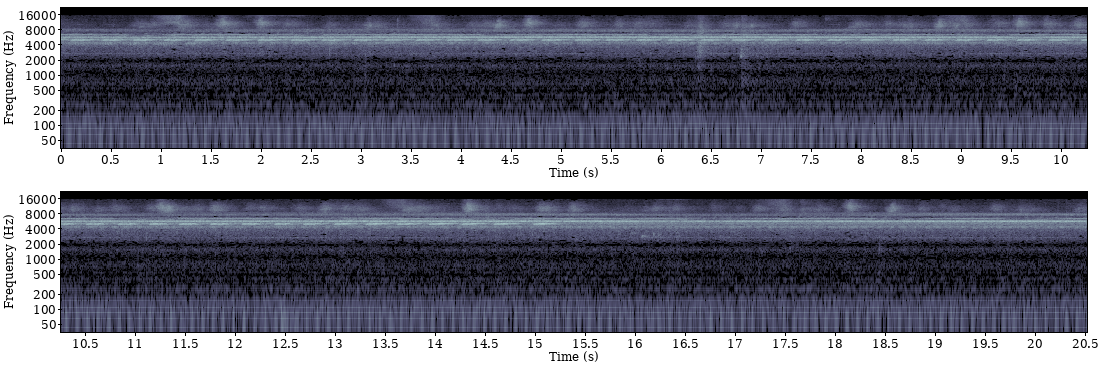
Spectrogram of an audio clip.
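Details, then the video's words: Crickets chirping in a dense, high-pitched, shimmering trill that pulses roughly three times per second and stays steady throughout, with faint higher rasping from other insects over a quiet background. "Crickets Nature Sound"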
